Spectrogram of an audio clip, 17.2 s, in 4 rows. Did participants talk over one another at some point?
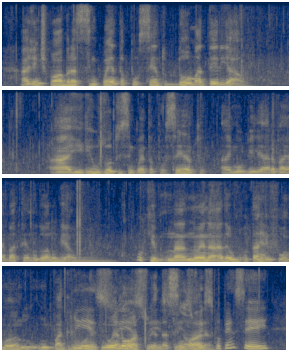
Yes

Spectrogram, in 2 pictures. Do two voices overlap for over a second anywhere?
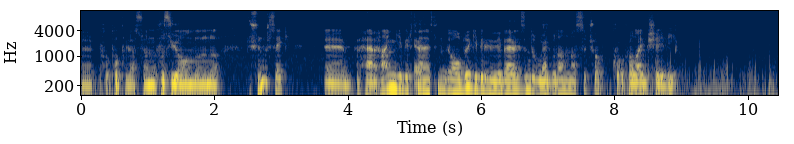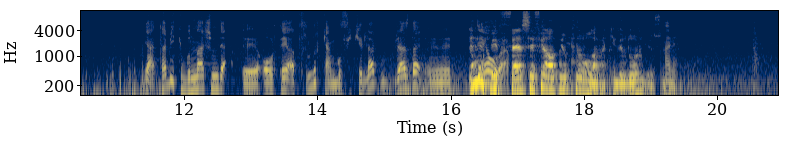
Yes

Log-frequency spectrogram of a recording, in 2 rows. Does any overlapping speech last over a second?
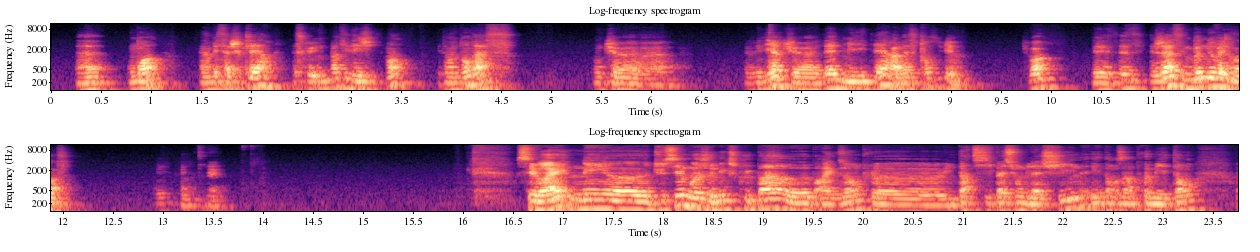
No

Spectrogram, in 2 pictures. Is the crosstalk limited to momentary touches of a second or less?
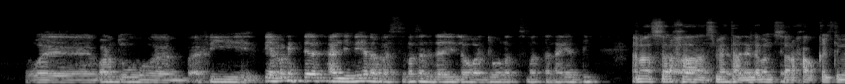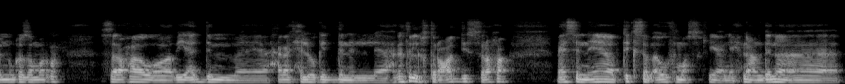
No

